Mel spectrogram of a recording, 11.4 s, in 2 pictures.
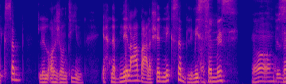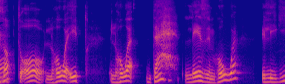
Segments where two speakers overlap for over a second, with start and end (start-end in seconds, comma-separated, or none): none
